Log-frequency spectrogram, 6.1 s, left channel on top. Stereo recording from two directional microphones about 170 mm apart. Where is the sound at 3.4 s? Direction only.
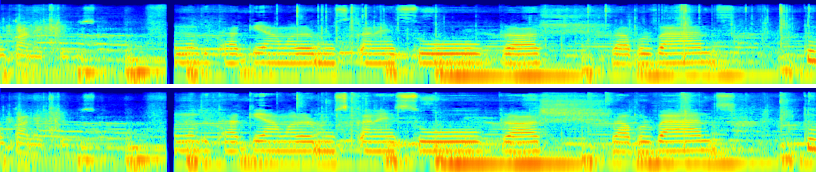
10° left (ahead or behind).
